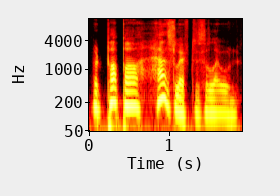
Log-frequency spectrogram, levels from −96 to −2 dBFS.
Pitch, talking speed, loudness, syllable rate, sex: 145 Hz, 190 wpm, -18 LUFS, 5.0 syllables/s, male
